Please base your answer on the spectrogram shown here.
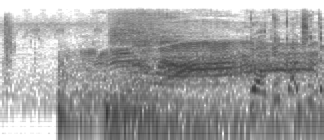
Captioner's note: growls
